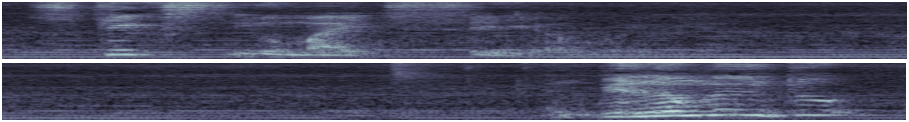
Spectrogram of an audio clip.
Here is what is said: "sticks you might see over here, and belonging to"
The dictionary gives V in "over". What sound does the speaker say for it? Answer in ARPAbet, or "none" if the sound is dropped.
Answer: none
